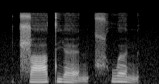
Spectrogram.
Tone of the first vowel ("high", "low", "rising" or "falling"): rising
